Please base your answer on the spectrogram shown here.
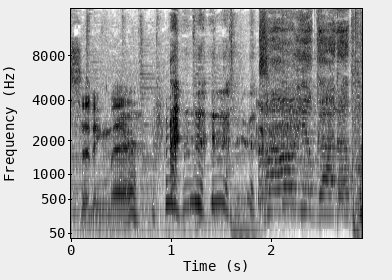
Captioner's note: chuckling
